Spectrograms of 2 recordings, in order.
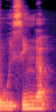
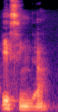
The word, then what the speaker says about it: Huizinga: hay que decir de Johan escinga o algo así se pronuncia Nosotros le vamos a decir wisinga por una cuestión de fonética con nuestro idioma es como lo leemos y como mejor creemos interpretar que se pronuncia pero la verdad es que se pronuncia algo parecido a escinga y es Además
